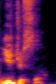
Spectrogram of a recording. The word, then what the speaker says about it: Yggdrasil: Well, So- it's pronounced differently throughout. Like, who it depends on who you're talking to. Me personally, I say Yggdrasil. I've heard it said many different ways.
